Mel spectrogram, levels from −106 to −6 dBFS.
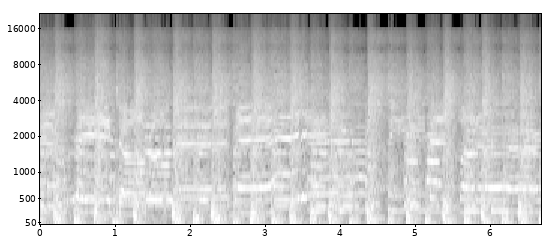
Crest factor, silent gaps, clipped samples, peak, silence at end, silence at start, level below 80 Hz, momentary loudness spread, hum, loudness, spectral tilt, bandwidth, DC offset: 6 dB; none; 6%; 0 dBFS; 0 s; 0 s; -16 dBFS; 3 LU; none; -5 LUFS; -3 dB/octave; over 20 kHz; under 0.1%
